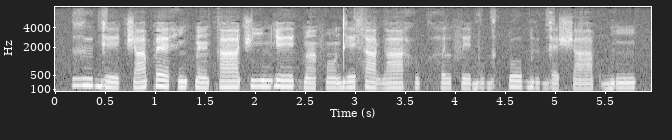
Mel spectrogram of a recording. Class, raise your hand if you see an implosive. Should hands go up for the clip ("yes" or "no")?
yes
